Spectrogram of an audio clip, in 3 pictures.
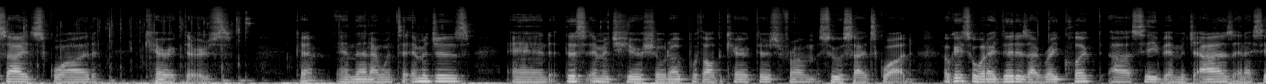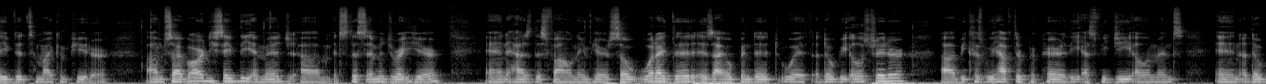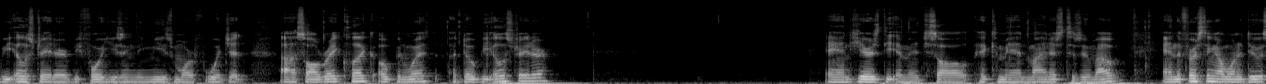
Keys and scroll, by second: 0.0-1.8 typing, 2.4 Return, 35.3 super+-.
